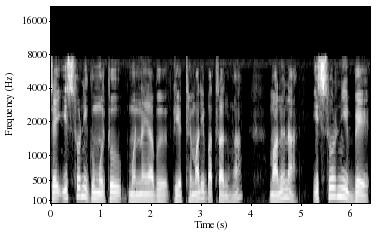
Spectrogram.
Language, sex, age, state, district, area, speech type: Bodo, male, 60+, Assam, Baksa, rural, spontaneous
